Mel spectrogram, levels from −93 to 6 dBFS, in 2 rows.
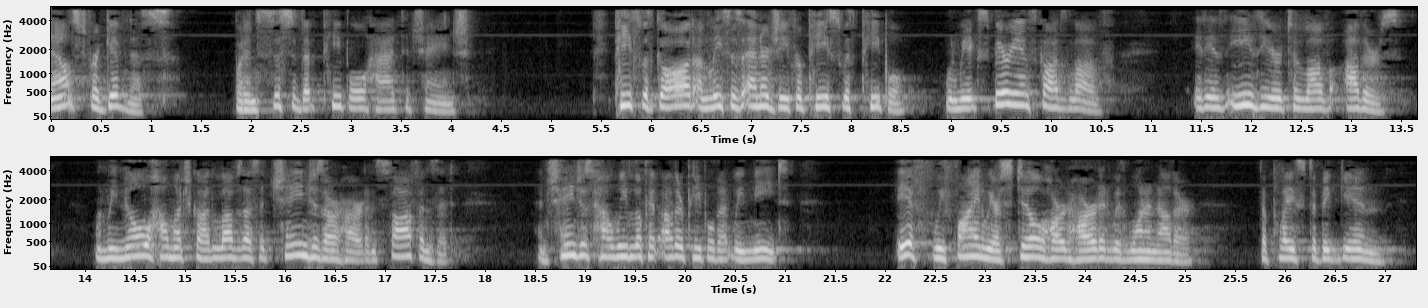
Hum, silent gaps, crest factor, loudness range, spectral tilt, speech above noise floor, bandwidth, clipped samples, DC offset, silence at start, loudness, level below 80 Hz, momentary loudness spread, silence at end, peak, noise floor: none; none; 16 dB; 5 LU; -8.5 dB/octave; 48 dB; 5.2 kHz; under 0.1%; under 0.1%; 0 s; -18 LUFS; -56 dBFS; 12 LU; 0.2 s; -2 dBFS; -65 dBFS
